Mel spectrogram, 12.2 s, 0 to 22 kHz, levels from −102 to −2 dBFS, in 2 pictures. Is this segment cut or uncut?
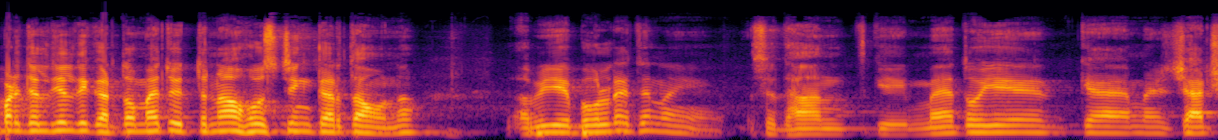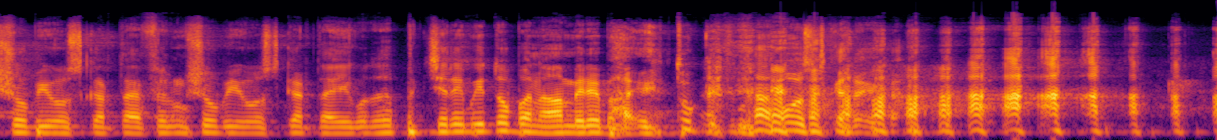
uncut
